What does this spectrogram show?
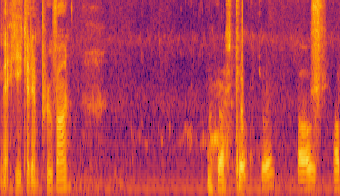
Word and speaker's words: infrastructure: Infrastructure. I'll pronounce that this word. It's difficult. It's pronounced infrastructure. Oh, infrastructure. Infrastructure. So, say it out loud if you need to. Infrastructure. Infrastructure. Good.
